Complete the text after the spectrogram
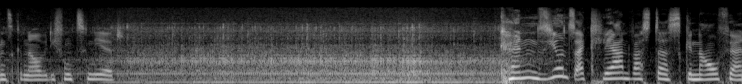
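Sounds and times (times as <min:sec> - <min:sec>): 
speech: 0:00.0 - 0:01.6, 0:05.1 - 0:07.4
gluing machine spreading glue onto paper: 0:00.0 - 0:05.7.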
